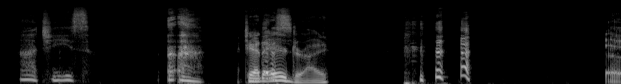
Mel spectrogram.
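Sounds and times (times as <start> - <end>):
speech: 0.2 - 1.0, 1.7 - 3.4, 4.0 - 4.5
person burping: 1.7 - 2.1, 6.0 - 6.2.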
